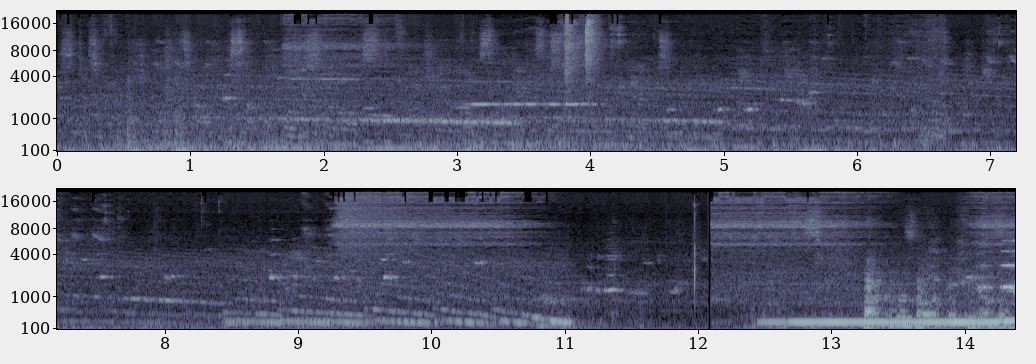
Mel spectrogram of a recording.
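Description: A Northern passenger train running between Blackpool and Manchester Airport, heard from inside, rumbles steadily while rising and falling motor whines sweep through, ending with a long steady tone as the noise swells louder.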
